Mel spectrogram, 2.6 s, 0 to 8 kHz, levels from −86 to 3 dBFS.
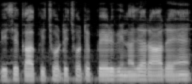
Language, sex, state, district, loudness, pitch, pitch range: Hindi, male, Jharkhand, Deoghar, -20 LUFS, 105 Hz, 100-105 Hz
